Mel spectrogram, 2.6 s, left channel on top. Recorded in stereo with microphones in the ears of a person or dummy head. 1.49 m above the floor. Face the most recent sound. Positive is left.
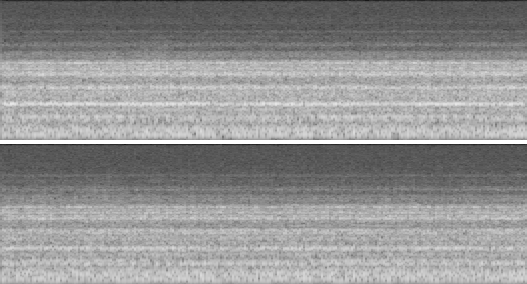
turn(degrees=20)  # may be behind; listen again after turning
